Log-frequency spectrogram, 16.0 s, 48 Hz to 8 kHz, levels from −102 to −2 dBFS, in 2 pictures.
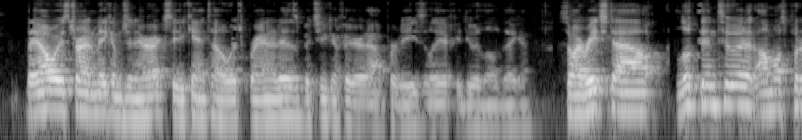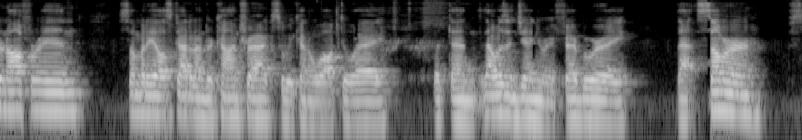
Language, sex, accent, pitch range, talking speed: English, male, American, 95-125 Hz, 235 wpm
